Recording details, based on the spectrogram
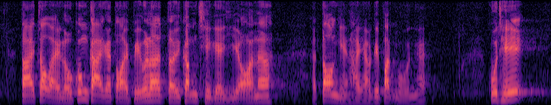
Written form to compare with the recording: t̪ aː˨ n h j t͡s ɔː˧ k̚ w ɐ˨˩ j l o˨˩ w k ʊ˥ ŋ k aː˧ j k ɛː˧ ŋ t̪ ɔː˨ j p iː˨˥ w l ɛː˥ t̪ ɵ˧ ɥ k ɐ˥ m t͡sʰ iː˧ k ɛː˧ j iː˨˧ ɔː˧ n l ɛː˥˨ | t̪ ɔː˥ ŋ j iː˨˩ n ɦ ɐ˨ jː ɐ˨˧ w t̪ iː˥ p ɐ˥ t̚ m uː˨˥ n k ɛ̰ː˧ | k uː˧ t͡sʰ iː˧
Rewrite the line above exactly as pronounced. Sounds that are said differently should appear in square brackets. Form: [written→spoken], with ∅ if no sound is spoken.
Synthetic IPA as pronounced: t̪ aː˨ n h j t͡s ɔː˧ k̚ w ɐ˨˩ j l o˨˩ w k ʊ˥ ŋ k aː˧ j k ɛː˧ [ŋ→∅] t̪ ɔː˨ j p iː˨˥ w l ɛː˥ t̪ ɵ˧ ɥ k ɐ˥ m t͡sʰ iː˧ k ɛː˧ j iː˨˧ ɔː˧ n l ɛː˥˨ | t̪ ɔː˥ ŋ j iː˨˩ n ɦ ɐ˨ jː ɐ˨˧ w t̪ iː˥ p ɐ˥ t̚ m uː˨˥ n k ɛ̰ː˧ | k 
